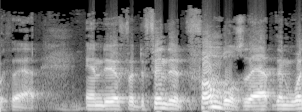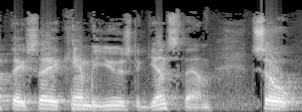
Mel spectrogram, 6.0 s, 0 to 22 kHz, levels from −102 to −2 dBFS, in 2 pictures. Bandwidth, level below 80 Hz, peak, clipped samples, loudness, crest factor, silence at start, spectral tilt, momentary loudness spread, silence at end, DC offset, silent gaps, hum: 16.5 kHz; -46 dBFS; 0 dBFS; 3%; -10 LUFS; 10 dB; 0 s; -4.5 dB/octave; 11 LU; 0 s; under 0.1%; none; none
